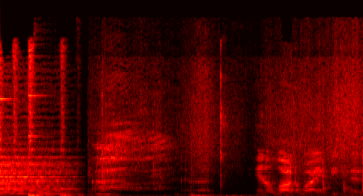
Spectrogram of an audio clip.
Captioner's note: sighs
